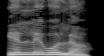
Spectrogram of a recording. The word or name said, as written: ಎಲವಲ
